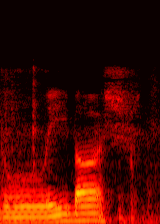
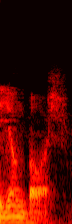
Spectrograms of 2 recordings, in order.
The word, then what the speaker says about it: Young Bosch: the way through um I I'll say his name wrong is it Johnny leebos no idea the guy that's the voice of um just about everything in anime Johnny Young Bosch right Johnny Young BOS okay yeah he was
